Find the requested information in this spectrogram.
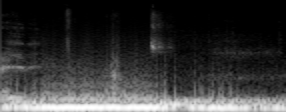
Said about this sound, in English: that was the car that just rode by. Uh, that was the car that just rode by.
